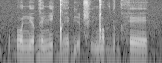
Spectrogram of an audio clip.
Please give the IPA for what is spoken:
ɠ o nʲ ɔ ɡ ɪ nʲ e ɡ͡ǃ e ɠ ḭ ʈ͡ʂʰ ḭ ŋ͡ǃ o ɡ d o ɡ h e

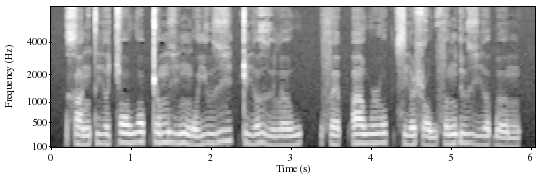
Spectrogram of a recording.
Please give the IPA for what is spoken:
x a˨˩˨ ŋ t̪ i˨˩ ə̯ c ɔ˧ w ɔ˦˥ p̚ ʈ ə˧˥ m ɣ i˨˩˦ ŋ o˨˩˨ j ɨ˧ ɣ i˦˥ k̚ ʈ i˨˩˦ ə̯ ɣ ɨ˨˩ l ə˧˥ w | f ɛ˨˩ p̚ ʔ a˧ w ɹ o˦˥ k̚ s i˨˩˦ ə̯ ʂ ɔ˨˩˨ w f ə˧˥ ŋ ɗ ɨ˧˥ ɣ i˧ ə̯ ɓ ə˨˩ m

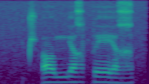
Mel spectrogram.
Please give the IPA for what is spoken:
t͡ʃʼ ɒ o̯ mʲ ɜ ʁ p e ʁ

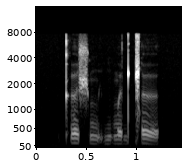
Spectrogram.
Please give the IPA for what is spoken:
kʼ ɘ ʃ m ḭ b m ɘ d ǁ ɘ

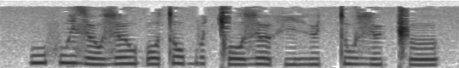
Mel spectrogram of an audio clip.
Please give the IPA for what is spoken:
u˧ x u˧ i̯ z ø˨ u̯ z ø˧ u̯ ʔ o˧ t o˦ b ɵ˦ ǀ o˧ z ø˦˨ x i˧ ɦ y˧ tː u˦ z y˧ ǁ ɵ˦

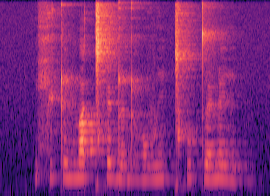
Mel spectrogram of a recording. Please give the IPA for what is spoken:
xʲ e ʈ i n̪ a ǀʰ e ɖ ɛ ɖʱ o v i ǀʰ u t̪ e ɳ i

